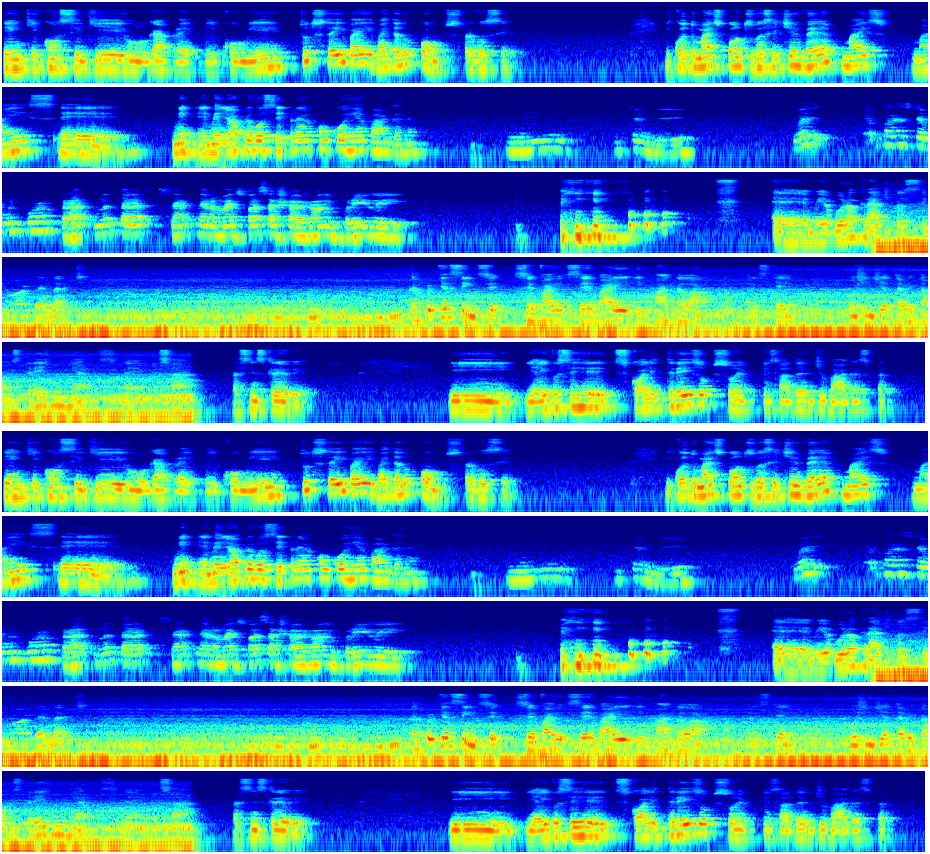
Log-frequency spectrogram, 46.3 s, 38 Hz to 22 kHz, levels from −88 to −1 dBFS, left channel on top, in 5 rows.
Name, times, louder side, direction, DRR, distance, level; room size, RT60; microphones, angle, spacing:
voice 1, 0.0-5.1 6.6-8.8 9.1-10.6 11.0-13.4 24.1-25.2 25.7-25.8 26.2-27.8 28.1-28.5 31.9-35.7 36.2-39.0 39.3-40.1 41.5-45.8, right 2 dB, 20° left, 0 dB, 0.3 m, -27 dB
voice 2, 14.3-14.9 15.6-16.1 17.2-17.5 17.9-22.6 24.1-24.2 26.3-26.4 26.7-27.1 27.8-28.3 29.3-29.5 31.7-32.0, left 2 dB, 65° left, 4 dB, 0.6 m, -37 dB
sound 1, 27.2-38.9, equal, 45° left, 1.5 m, -25 dB
3.5 x 2.3 x 2.3 m, 0.36 s
head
